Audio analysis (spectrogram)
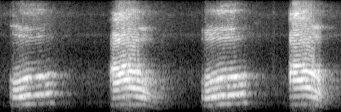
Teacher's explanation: जिभेचा तर कुठं स्पर्श होत नाही आवाज तर कंठातून निघतो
